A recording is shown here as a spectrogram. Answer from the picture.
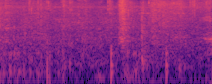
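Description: A few short, irregularly spaced knocks and taps on a hard surface.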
